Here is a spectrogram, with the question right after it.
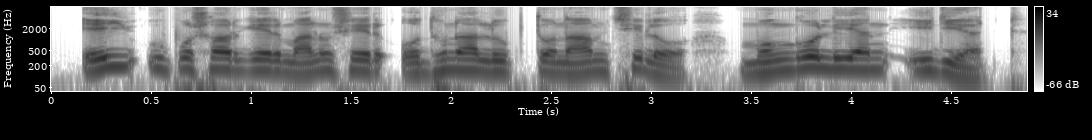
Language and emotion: Bengali, neutral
